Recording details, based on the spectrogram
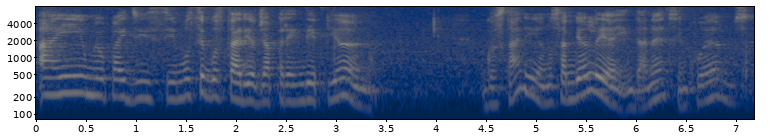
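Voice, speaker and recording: A woman with a dark, mellow tone and lively intonation, plus audible room echo. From Brazil, São Paulo. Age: 60s. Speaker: nursing professor. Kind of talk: life story interview.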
